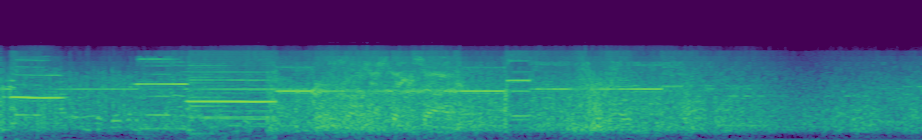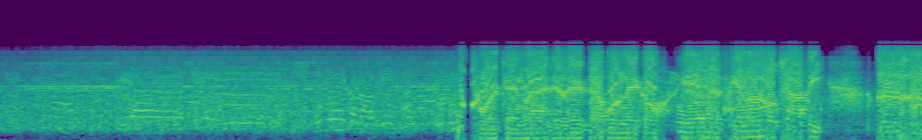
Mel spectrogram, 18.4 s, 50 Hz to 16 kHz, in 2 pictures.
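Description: CB radio receiver on the AM band: a hiss of band noise with steady whistle tones and faint, distant voices coming through. About 14 seconds in, a much stronger station keys up and comes in loud.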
